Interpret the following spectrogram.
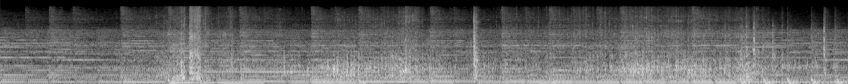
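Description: Skateboard wheels rolling over tile and brick paving, with two sharp knocks of the board, about two seconds in and near the five-second mark, over background music with a steady bass line.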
